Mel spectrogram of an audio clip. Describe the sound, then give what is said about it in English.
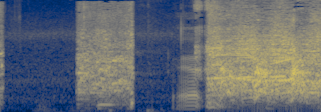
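A parrot mimics a dog's bark: a short harsh burst, then after a brief pause a yappy call that runs straight into a longer, loud raspy bark. “That's a parrot barking.”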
